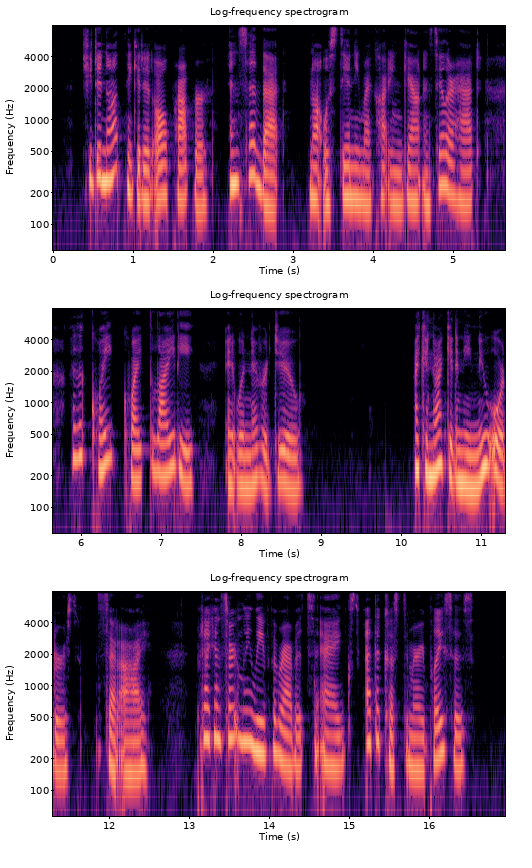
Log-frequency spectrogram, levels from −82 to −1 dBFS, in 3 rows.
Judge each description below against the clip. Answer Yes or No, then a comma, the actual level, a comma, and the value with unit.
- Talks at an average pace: Yes, average, 175 wpm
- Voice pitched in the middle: Yes, medium, 180 Hz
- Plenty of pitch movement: Yes, wide, 6.4 semitones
